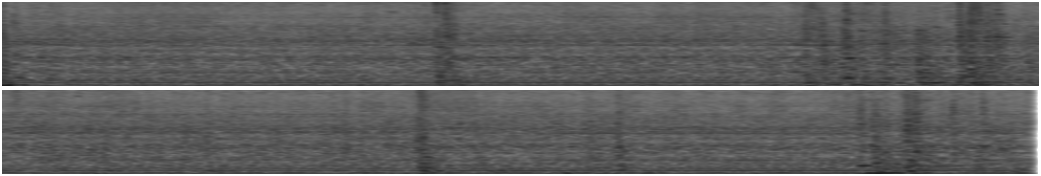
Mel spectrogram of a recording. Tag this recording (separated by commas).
Truck, Vehicle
